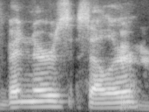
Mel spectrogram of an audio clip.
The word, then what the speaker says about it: Vintner's Cellar: have asked this before like how do i pronounce the whole business name yeah so it's it's ventner's cellar winery uh it's in your town so it's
